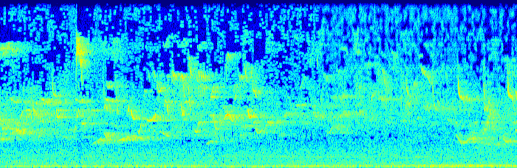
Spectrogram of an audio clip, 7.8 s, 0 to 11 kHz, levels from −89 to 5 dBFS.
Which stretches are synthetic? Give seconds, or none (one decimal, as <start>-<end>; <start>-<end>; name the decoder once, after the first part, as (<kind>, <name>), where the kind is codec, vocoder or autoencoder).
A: 4.8-7.8 (vocoder, Vocos)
